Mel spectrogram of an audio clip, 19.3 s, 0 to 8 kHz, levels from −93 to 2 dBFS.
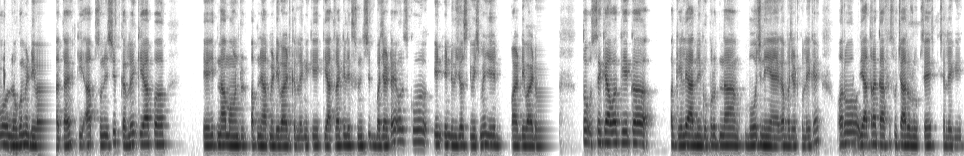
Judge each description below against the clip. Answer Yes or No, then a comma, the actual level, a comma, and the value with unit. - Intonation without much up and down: Yes, narrow, 1.7 semitones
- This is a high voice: No, low, 135 Hz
